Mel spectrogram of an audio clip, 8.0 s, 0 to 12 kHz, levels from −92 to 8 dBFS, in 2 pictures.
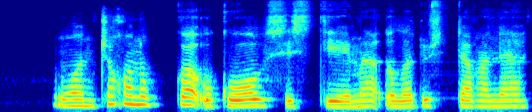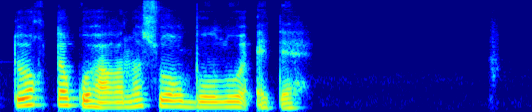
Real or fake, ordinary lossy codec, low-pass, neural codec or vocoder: real; Opus, 16 kbps; 10.8 kHz; none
